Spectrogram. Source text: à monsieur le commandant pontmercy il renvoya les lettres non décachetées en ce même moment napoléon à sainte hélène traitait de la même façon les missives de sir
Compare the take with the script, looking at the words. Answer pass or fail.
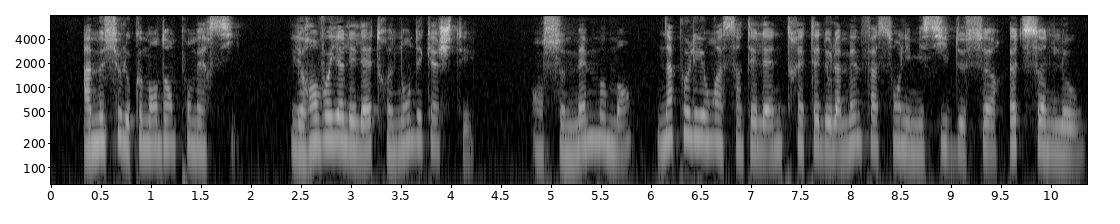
pass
